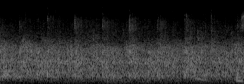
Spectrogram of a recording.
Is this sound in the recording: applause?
yes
